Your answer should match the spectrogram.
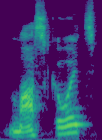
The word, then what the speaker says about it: Moskowitz: And, but if you follow me on social, you can use my nickname, Spanky, S-P-A-N-K-Y, Moskowitz. Maybe I shouldn't spell that. M-O-S-K-O-W-I-T-Z, Spanky Moskowitz on all social channels, Facebook, Instagram, TikTok, Twitter, you name it, you'll find me there.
